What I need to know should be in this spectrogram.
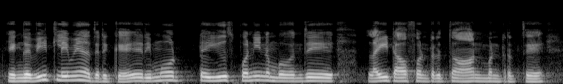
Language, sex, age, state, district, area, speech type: Tamil, male, 18-30, Tamil Nadu, Tiruvannamalai, urban, spontaneous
